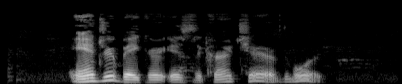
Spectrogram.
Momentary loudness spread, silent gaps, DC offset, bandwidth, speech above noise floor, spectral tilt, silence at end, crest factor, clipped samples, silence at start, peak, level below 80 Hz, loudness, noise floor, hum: 12 LU; none; under 0.1%; 11.5 kHz; 40 dB; -5.5 dB/octave; 0.85 s; 22 dB; under 0.1%; 0.7 s; 0 dBFS; -64 dBFS; -21 LUFS; -61 dBFS; none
